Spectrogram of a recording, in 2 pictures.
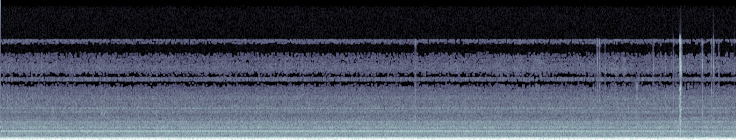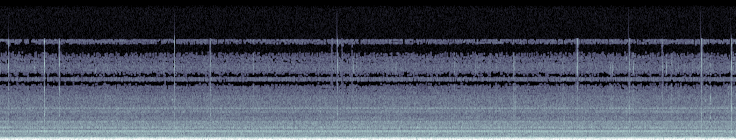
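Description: Jet airliner's engines heard from inside the cabin while the plane taxis: a steady low rumble with a constant hum, unchanging throughout.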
